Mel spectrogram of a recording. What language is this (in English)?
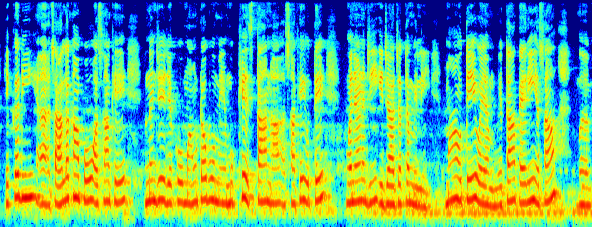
Sindhi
